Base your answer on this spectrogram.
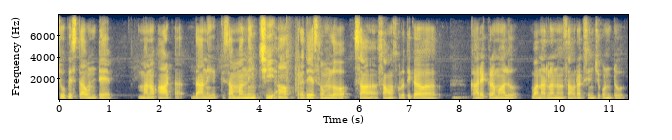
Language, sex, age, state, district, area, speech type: Telugu, male, 30-45, Andhra Pradesh, Anakapalli, rural, spontaneous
